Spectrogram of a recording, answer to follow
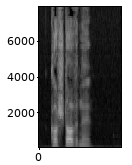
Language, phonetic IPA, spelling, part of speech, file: Polish, [kɔˈʃtɔvnɨ], kosztowny, adjective, Pl-kosztowny.ogg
